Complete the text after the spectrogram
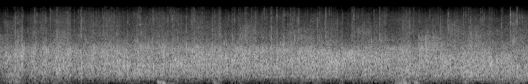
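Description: An audience claps steadily for about five seconds, a dense, even wash of many hands at consistent loudness, heard close in a room with no talking over it.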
